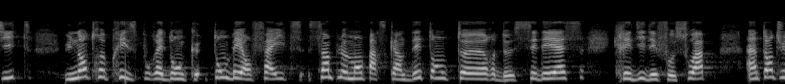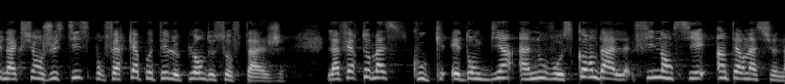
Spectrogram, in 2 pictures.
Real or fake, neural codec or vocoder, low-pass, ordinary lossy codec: real; none; none; none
